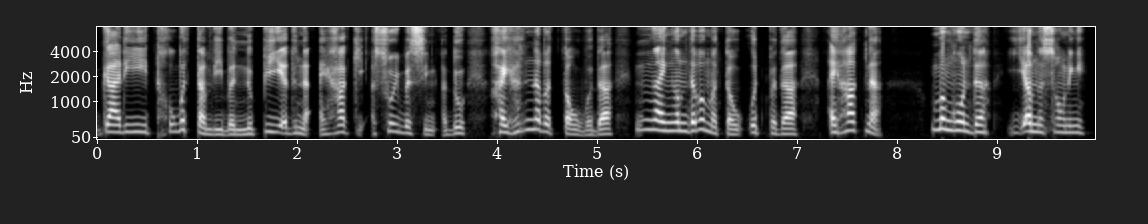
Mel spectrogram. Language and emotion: Manipuri, angry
